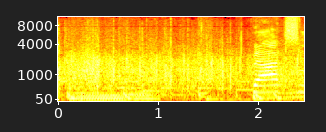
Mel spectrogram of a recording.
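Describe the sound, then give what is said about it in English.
Excited crowd cheering and applauding: a dense, steady roar of voices and clapping layered over tonal music, holding at an even level throughout. “Okay, there's the crowds. They're so excited.”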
